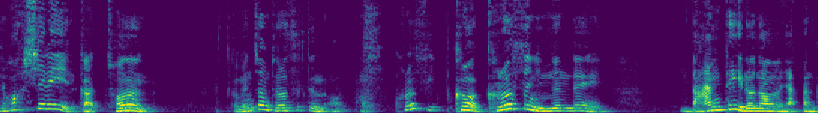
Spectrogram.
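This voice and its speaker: A man with a high voice races along at a very fast pace, with very wide pitch swings, big swings in loudness and long, frequent pauses. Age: 20s. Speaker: podcast co-host. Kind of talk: casual chat.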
